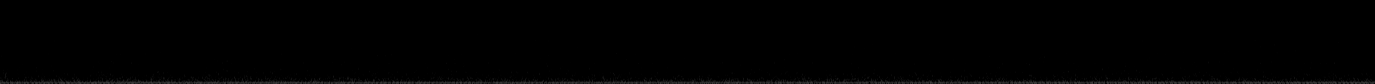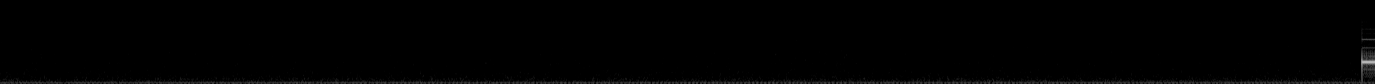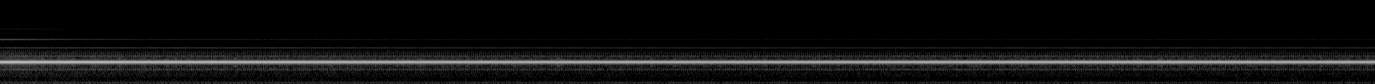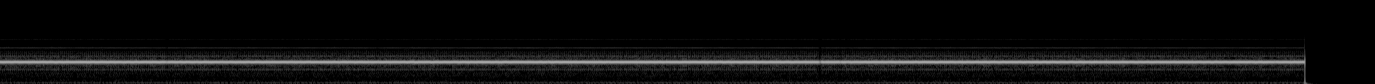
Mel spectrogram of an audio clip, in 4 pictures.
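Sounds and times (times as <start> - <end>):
steady high pure tone: 27.4 - 54.4.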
